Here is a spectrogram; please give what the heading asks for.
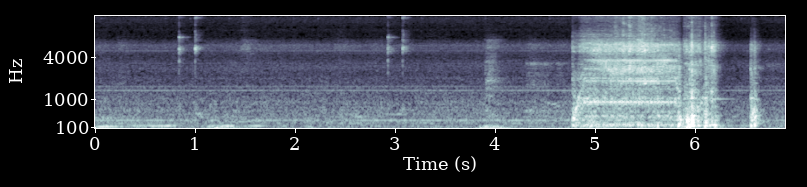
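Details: Birch CP-Q3 receipt printer after the cutter fix (DIP switches 2 and 4 set up, power cycled). Test print gives a quiet room, a second of fast printing rasp, then sharp cutter clicks; it prints and cuts normally.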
